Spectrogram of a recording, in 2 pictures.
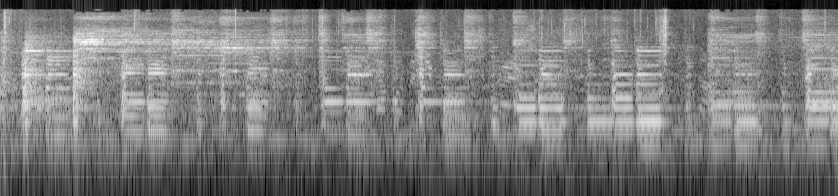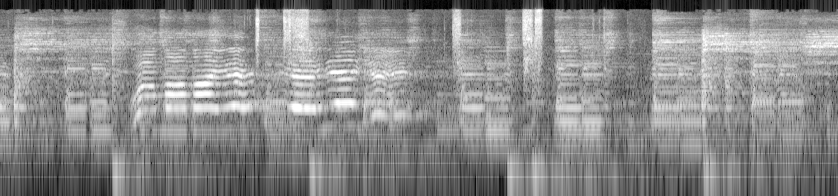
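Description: Live rock band playing the opening of a song, led by electric guitar. A heavy bass and drum beat comes in about seven seconds in, with a held, wavering melodic line over it.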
